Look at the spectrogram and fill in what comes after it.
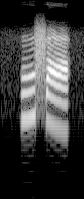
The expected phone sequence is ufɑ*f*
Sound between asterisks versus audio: incorrect: none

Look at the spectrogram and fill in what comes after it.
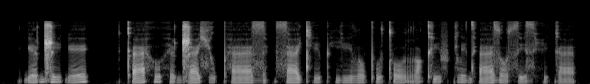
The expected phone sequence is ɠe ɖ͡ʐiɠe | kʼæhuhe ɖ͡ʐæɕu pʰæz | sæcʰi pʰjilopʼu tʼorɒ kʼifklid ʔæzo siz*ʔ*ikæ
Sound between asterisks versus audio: incorrect: h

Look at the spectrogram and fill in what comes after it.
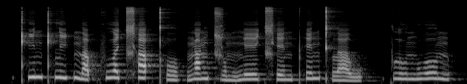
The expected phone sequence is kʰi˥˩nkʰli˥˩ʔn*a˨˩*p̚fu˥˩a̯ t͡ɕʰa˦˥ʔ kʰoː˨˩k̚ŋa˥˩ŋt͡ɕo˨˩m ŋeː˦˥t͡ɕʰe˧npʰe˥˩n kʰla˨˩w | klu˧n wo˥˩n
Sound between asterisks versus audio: correct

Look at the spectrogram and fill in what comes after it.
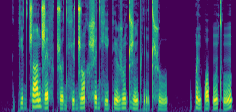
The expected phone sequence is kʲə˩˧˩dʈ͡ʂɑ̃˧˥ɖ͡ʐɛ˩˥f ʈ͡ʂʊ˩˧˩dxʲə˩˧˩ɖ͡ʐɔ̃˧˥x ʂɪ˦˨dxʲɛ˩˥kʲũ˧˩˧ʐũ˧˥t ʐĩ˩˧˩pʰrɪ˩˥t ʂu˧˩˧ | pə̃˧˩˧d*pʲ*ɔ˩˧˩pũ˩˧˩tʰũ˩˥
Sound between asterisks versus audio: incorrect: p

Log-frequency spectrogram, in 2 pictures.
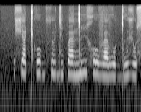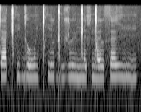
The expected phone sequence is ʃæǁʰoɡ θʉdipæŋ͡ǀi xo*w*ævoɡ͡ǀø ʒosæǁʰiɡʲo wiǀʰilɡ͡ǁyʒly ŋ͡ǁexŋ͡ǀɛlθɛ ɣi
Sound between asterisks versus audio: incorrect: v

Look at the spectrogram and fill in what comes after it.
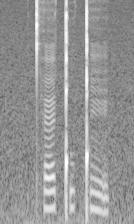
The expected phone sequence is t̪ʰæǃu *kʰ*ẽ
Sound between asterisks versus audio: incorrect: ǃ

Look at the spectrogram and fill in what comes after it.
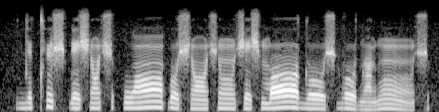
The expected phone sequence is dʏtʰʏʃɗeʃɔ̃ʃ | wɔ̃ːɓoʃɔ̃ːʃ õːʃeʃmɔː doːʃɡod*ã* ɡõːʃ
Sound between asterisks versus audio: correct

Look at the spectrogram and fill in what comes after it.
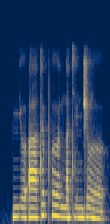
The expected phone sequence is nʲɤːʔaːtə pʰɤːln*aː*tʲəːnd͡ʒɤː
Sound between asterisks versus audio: incorrect: a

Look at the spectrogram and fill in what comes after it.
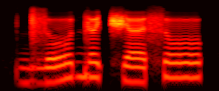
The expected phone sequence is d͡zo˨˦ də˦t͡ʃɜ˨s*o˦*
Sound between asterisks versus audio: correct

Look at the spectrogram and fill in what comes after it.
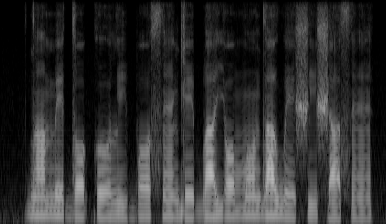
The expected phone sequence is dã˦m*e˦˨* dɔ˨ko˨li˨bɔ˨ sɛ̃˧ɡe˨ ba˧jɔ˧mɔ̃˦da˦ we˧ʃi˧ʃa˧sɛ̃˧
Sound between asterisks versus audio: correct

